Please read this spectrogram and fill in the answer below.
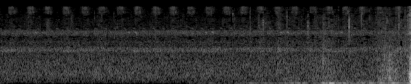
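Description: Steady insect ambience with a high chirring, joined by a low rumble about halfway through.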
